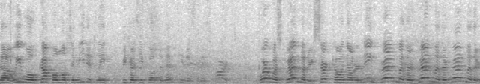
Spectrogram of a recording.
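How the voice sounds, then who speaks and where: An extremely high-pitched man at a fairly quick pace, with ordinary pitch variation and noticeable background noise. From Quebec, Canada. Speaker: town crier. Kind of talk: storytelling to a live audience.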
